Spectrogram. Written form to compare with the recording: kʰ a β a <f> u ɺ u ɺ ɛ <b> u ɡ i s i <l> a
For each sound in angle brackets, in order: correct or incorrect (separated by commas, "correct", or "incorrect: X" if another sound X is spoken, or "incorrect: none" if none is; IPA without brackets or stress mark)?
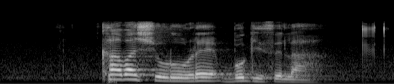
incorrect: ʃ, correct, correct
